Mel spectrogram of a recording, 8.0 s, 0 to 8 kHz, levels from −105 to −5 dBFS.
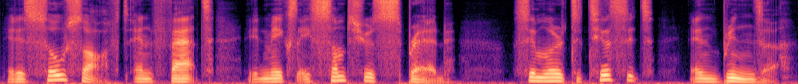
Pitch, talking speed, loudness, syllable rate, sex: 100 Hz, 120 wpm, -20 LUFS, 3.4 syllables/s, male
